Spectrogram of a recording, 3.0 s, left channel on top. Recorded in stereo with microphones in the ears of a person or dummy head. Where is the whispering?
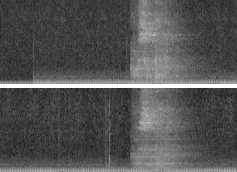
40° left (ahead or behind), 0.5 m.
